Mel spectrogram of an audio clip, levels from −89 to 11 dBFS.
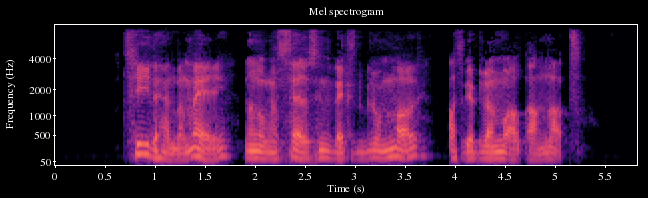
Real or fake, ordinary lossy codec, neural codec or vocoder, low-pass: fake; AAC, 32 kbps; codec, 44.1 kHz, 2.6 kbps, SNAC; 7.2 kHz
